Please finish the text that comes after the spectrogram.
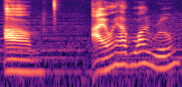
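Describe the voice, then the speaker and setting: A man's voice: a little high, animated, faint music behind, exaggerated voice. A man playing an earnest, sympathetic demon slayer, speaking hesitantly and reassuringly in an improvised anime roleplay. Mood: kind, hesitant. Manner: hesitant, halting, gently reassuring. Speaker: Minecraft roleplay player.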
